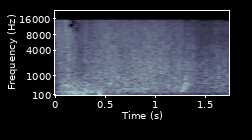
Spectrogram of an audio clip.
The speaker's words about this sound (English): Everybody watched nervously as Cranky turned his crane arm and gently lowered the whale into the water with a sploosh.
